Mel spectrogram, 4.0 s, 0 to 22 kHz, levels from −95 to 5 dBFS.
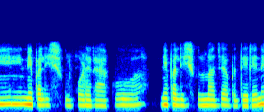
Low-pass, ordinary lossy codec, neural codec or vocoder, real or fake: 5.4 kHz; none; vocoder, 22.05 kHz, 80 mel bands, WaveNeXt; fake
